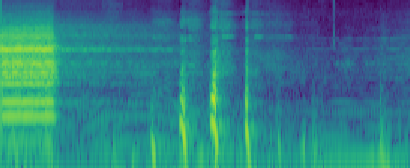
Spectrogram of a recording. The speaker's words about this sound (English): That's the bell.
